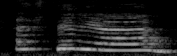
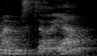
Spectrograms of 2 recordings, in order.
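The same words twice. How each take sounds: First: Put-on high, slow, giggly "I'm still young"; a shy teen dodging the question; coy girlish excuse. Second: Put-on steady, lower "I'm still young"; firm, confident refusal. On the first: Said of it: "how I used to respond to boys". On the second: Shown as a demonstration. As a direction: say it straight, looking him in the eye. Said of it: "Look at him on the eye. Tell him".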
